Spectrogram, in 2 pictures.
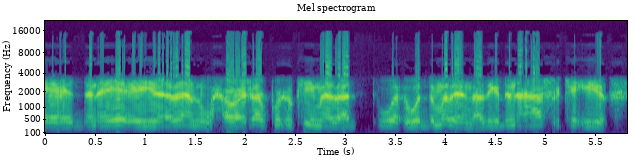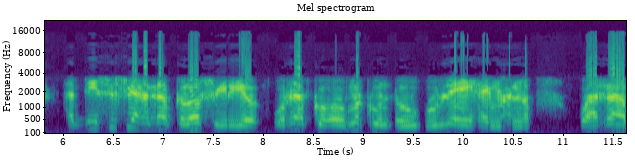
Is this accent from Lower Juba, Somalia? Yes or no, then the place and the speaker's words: no; Mogadishu, Banaadir, Somalia; Soomaaliya waa meel aad iyo waa waddankeygii, waa aada waa igu weyn tahay, waa meel aan ku koray, waa ku dhashay Muqdisho aan ku koray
